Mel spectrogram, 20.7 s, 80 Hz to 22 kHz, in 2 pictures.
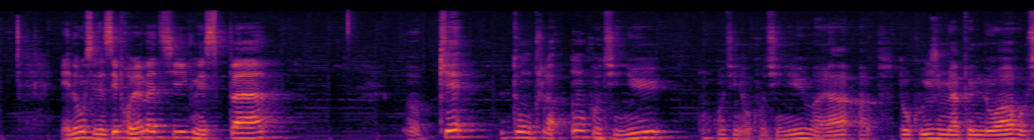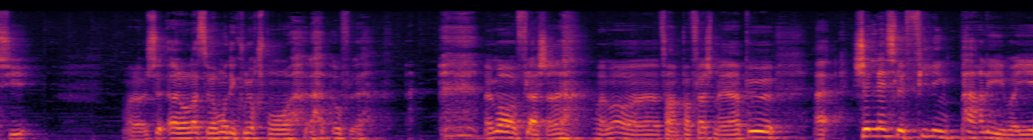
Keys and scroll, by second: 2.2 n, 2.5 b, 6.2 ctrl+z, 9.2 n, 12.0 b, 12.8 ctrl+z, 13.1-15.4 typing, 14.9 ctrl+z, 15.6 ctrl+z, 16.9 b, 17.3 n, 18.4 p, 19.2 b, 20.2-20.6 scroll down 1.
